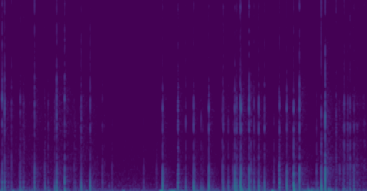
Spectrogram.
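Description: Long polished fingernails tap rapidly and irregularly on a light, solid wooden plank floor, recorded close-up. Each tap is a sharp, dry click with a soft low thump and almost no ring, building into a crackling, uneven patter.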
